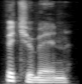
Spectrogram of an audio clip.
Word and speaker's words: Bitumen: Mr. Freer had caught quite the right pronunciation of this name, which he successfully sounded as Bitumen.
